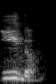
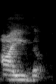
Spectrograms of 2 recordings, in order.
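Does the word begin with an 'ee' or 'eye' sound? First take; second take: ee; eye. First: The first vowel sounds like 'ee'. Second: The first vowel sounds like 'eye'. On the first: "in American English, you say either" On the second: "British English, we pronounce it as either"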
